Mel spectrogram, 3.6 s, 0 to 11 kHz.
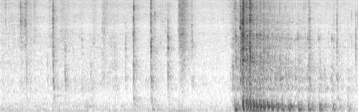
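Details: Yamaha RX100 two-stroke kick-started cold in the morning after heavy rain: near silence then one short ragged burst that fades; cold engine won't catch.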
